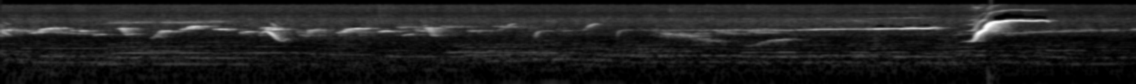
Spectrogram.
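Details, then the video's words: Bimoli bird, a shy and rare species, in a lure recording: quick varied chirps and slurred whistles, then a long level whistle and a loud rising sweep near the end. "burung bimoli DIJAMIN NGAMUK dan GACOR dengan pancingan bimoli ini"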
